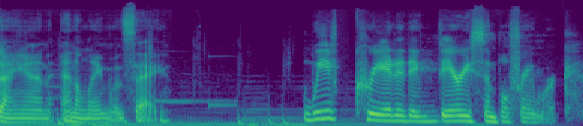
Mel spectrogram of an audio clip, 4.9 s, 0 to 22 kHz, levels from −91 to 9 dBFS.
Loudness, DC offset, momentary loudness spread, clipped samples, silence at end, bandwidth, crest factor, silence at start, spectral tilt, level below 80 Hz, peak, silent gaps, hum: -20 LUFS; under 0.1%; 20 LU; under 0.1%; 0 s; 18 kHz; 18 dB; 0 s; -5 dB/octave; -40 dBFS; -2 dBFS; none; none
